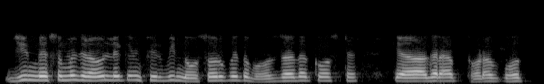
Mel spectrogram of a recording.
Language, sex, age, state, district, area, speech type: Urdu, male, 45-60, Delhi, Central Delhi, urban, conversation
